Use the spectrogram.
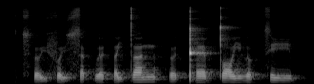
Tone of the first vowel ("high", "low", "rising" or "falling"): rising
